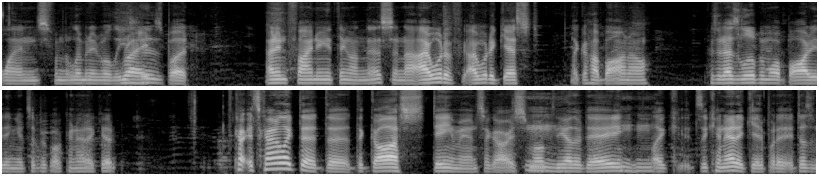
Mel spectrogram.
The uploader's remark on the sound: Recorded live from the 7-20-4 Lounge!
